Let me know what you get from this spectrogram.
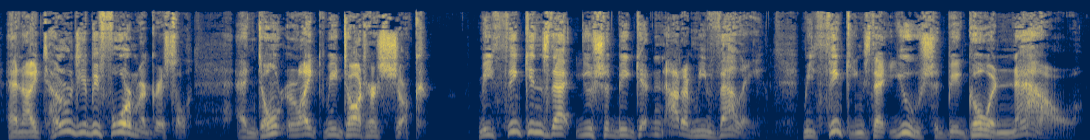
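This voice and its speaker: A man voicing a gruff, proud old male dwarf who talks loud and slow. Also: a little high, sing-song, voice pushed up, heavily acted. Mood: stern.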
